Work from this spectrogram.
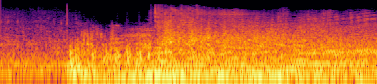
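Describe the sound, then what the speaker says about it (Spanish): A powerful explosion in the Fortnite video game's Zero Point live event, opening with a sharp burst and swelling into a loud, sustained rumbling roar that fills the rest of the moment. "Primera explosión del directo."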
